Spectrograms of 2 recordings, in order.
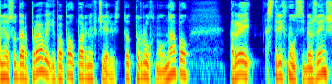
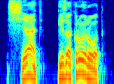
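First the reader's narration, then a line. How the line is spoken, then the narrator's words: Sharp shout. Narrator (Russian): прикрикнул на нее Рэй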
